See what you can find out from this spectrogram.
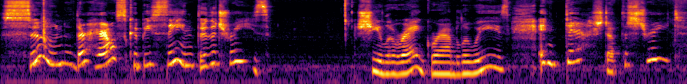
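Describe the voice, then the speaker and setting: A woman's voice: high-pitched, very animated, very slow, slight background noise. A woman teacher reading a picture book aloud to students, expressively, with asides and questions for young listeners.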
